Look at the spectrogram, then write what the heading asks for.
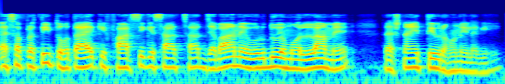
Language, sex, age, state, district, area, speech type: Urdu, male, 18-30, Delhi, North East Delhi, urban, spontaneous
